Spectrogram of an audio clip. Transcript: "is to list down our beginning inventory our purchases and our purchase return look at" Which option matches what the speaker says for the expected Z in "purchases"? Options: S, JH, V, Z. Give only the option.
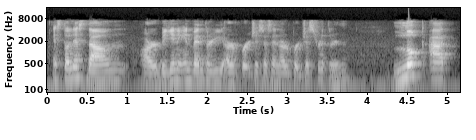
S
